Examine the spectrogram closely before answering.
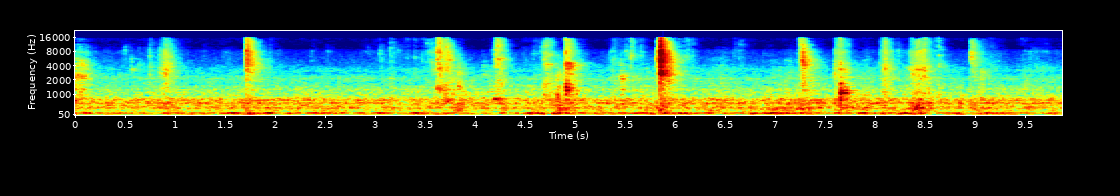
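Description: A woman chews and smacks her lips while eating.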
